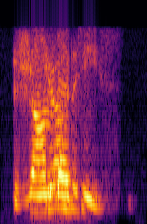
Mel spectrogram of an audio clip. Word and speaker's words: Jean-Baptiste: Jean-Baptiste.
